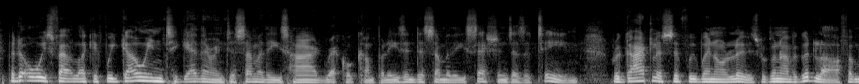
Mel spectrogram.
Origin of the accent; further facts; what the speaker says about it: Southampton, South East England, United Kingdom; moved away; also born or lived in London; I'm from Southampton. It's born into me.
